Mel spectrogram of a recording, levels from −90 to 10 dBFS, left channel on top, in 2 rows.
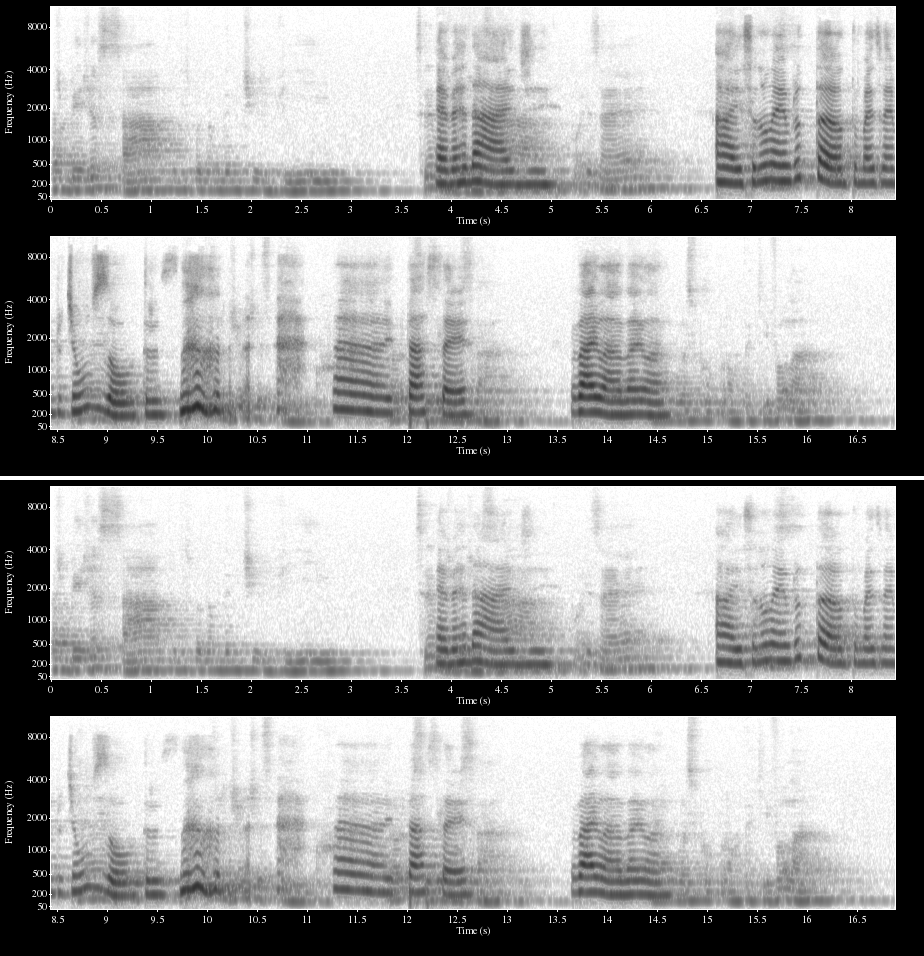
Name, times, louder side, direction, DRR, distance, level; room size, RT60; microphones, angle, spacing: voice 1, 0.0-2.9 3.6-6.0 6.9-7.3 8.7-9.1 9.9-11.3 11.7-13.0 14.4-16.1, equal, 5° left, 3.7 m, -38 dB
voice 2, 3.8-5.1 6.6-10.2 10.7-10.9 11.3-12.7 13.6-14.6, left 4 dB, 70° left, 0.6 m, -21 dB
29.0 x 11.0 x 9.7 m
head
